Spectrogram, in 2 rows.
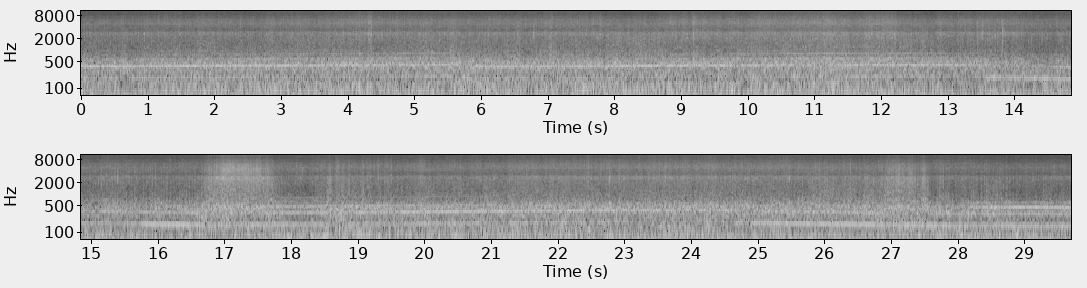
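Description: Kawasaki Z1000 inline-four engine running at a steady cruise under wind rush on the camera mic. Its note steps down a little about halfway and again later, and two brief rushes of noise come through, one about halfway and one near the end.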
